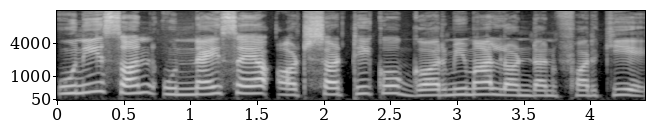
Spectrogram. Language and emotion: Nepali, neutral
